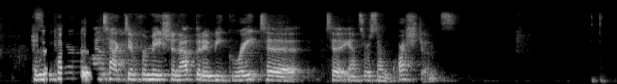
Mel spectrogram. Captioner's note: technical glitch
